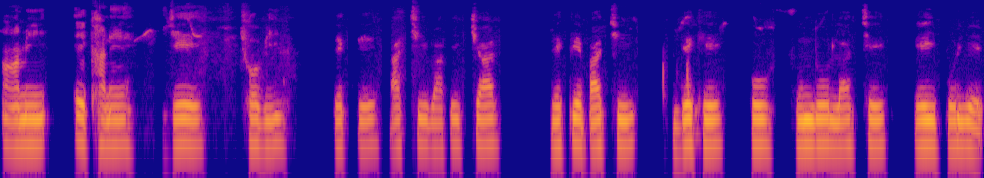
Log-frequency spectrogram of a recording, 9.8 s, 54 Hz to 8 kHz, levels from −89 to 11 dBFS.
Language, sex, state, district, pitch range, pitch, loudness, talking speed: Bengali, male, West Bengal, Dakshin Dinajpur, 135-140 Hz, 135 Hz, -20 LUFS, 95 wpm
